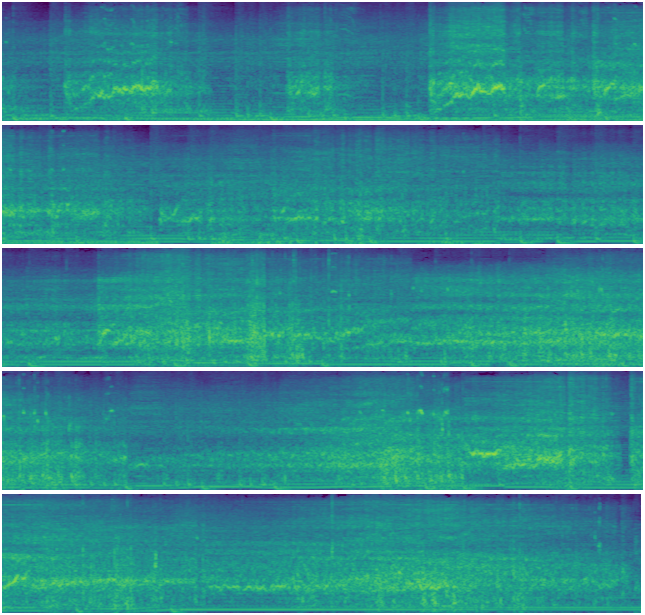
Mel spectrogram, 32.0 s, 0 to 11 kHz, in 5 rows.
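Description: Electric RC truck with a Traxxas Velineon 3500 brushless motor driving over gravel and grass, towing a small trailer; its motor and tyres rise and fall in loudness as it moves, under background music.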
